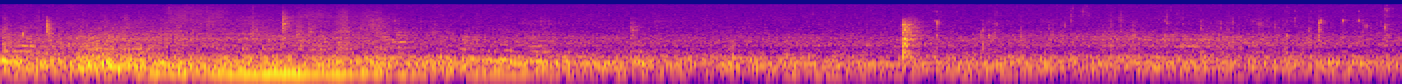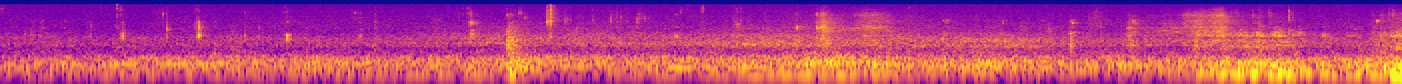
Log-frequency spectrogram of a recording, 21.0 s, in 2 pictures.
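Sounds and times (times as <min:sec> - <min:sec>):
person chewing tortilla chips: 0:06.9 - 0:19.2.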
